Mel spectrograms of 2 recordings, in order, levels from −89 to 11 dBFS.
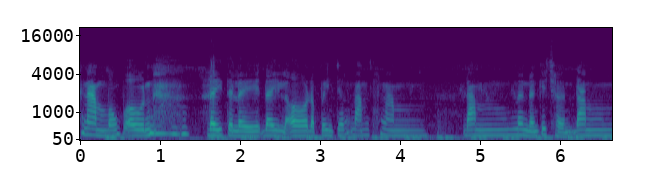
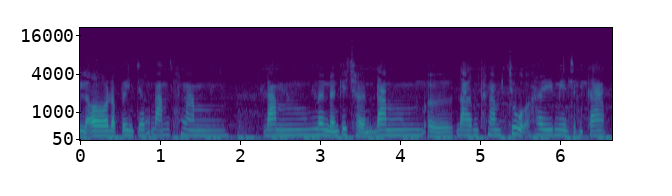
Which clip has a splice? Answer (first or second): first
